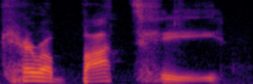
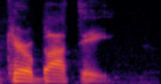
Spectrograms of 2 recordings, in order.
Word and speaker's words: Kiribati: And it was registered to the island of Kiribati, which was it's spelled out Kiribati with a T. Kiribati, right? And so where is Kiribati?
